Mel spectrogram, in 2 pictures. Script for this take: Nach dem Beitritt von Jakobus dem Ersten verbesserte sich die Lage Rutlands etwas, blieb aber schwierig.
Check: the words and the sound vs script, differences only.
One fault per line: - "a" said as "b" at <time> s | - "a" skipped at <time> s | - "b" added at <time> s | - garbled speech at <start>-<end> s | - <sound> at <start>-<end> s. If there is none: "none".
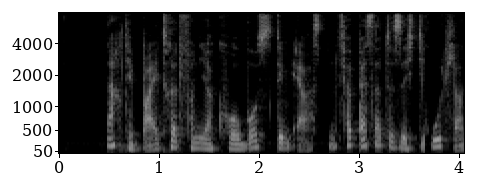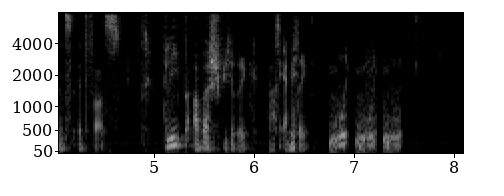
- "Lage" skipped at 3.6 s
- garbled speech at 6.1-6.5 s
- laugh at 6.7-7.5 s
